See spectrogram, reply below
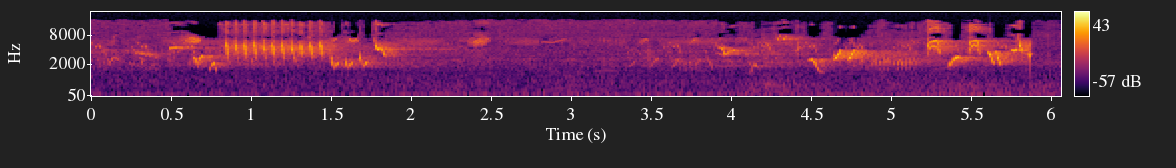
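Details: Red-vented bulbul chicks, very hungry, calling while their mother feeds them: rapid buzzy chatter of repeated pulses around the first two seconds, then bursts of harsh high notes near the end, with steady background noise.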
